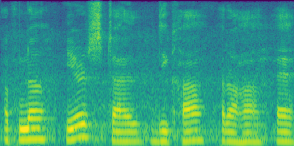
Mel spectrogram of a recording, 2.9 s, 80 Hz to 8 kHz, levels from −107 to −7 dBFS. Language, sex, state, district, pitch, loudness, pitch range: Hindi, male, Chhattisgarh, Raipur, 150 Hz, -16 LUFS, 145-170 Hz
